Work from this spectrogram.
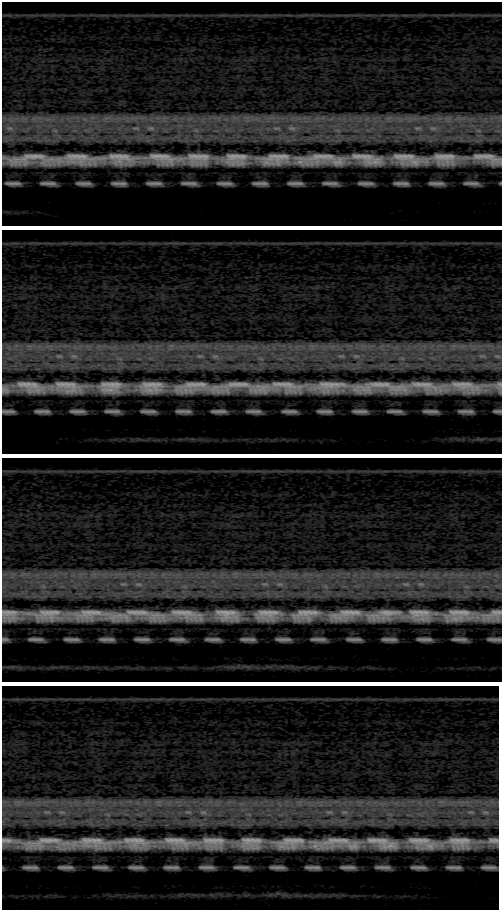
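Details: Crickets chirp at night in the deep woods in a steady, high-pitched, rapidly pulsing trill that never lets up.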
